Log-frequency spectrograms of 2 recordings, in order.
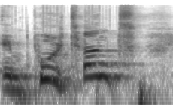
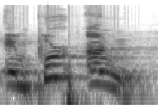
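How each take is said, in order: First: The T sounds are clearly pronounced. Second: The T sounds are dropped. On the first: "instead of saying important" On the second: "We didn't pronounce the last T at the end"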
